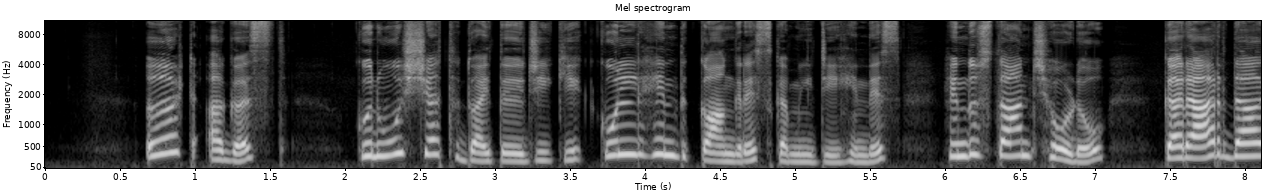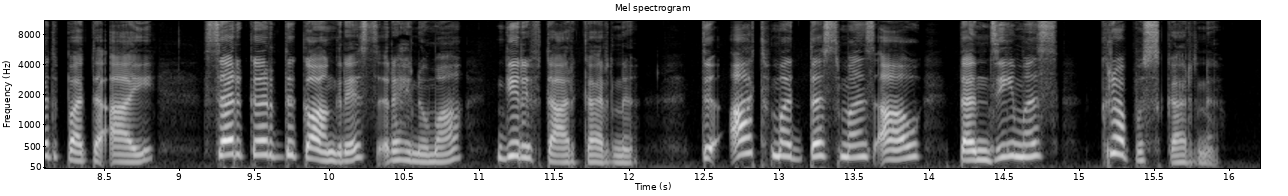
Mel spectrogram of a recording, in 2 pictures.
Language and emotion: Kashmiri, neutral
